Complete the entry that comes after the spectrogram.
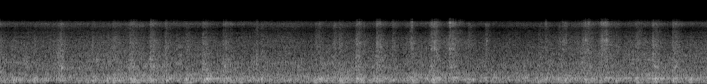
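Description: ICE electric train rolling past, a steady rumble of wheels on rail with frequent clicks as the wheels run over the track.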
